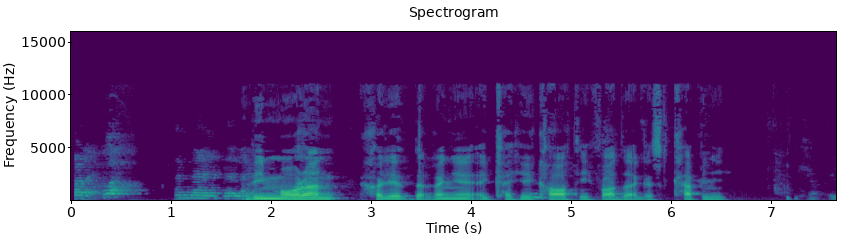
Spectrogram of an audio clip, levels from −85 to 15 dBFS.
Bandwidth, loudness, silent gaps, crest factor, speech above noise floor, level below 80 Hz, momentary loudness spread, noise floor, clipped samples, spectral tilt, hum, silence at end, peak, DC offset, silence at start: 11.5 kHz; -23 LUFS; none; 22 dB; 41 dB; -46 dBFS; 17 LU; -63 dBFS; under 0.1%; -7 dB/octave; none; 0 s; -2 dBFS; under 0.1%; 0.05 s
